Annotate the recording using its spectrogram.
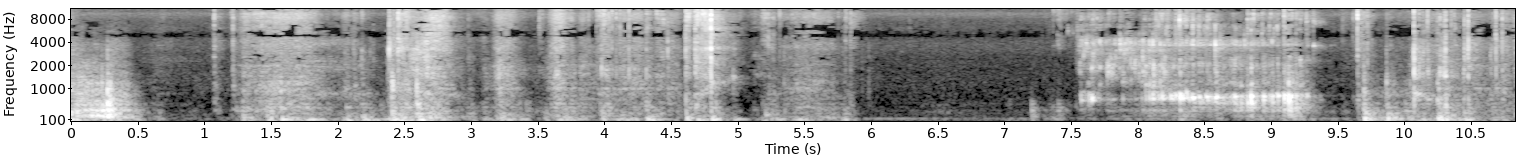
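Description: A large plastic juice jug being handled on a table, with the juice sloshing inside it. The sound comes in two stretches with a silent break between them, and the second stretch, near the end, has a clearer liquid tone.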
